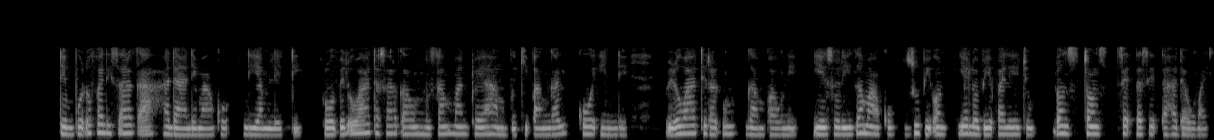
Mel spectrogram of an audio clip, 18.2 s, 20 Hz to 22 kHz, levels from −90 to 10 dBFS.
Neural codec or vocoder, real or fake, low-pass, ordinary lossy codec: none; real; 5.4 kHz; AAC, 48 kbps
